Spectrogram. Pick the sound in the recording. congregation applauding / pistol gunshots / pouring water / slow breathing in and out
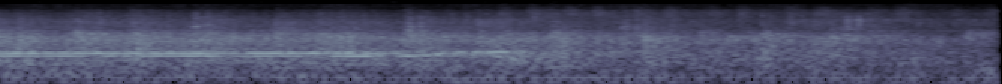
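congregation applauding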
